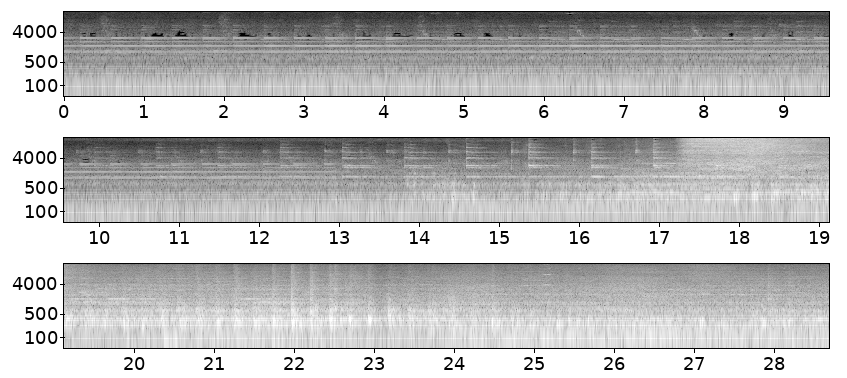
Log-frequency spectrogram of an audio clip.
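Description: Metra commuter train approaching and then running close past along the platform: steady high tones and light regular ticking at first, a loud burst of hiss as it arrives, then a loud rumble with wheels clicking over the rail joints.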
